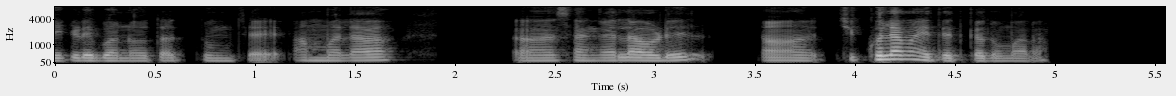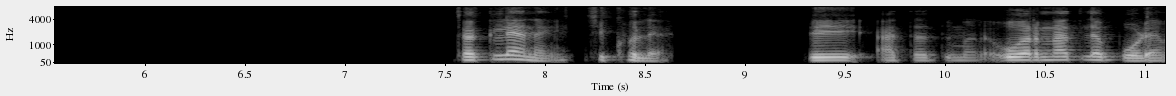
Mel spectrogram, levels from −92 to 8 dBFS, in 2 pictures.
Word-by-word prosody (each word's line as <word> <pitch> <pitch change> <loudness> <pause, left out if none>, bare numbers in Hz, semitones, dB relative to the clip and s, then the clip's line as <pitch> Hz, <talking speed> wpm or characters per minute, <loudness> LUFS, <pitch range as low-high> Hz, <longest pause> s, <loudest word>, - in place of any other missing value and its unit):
इकडे 145 +1 -1
बनवतात. 135 -1 -6
तुमचे 135 -2 -10
आम्हाला 150 +1 -6 0.7
अ, 145 +1 -7
सांगायला 150 +1 -5
आवडेल, 150 +2 -1 0.3
अ, - - -6 0.4
चिकोल्या 200 +6 +5
माहिती 165 -9 -2
आहेत 135 - -4
का 130 - -2
तुम्हाला? 130 0 -11 2.6
चकल्या 205 +6 +5
नाही 145 -4 -3 0.2
चिकोल्या. - - -1 0.7
ते 155 0 +7
आता 145 +1 -6
तुम्हाला 150 0 -12
वरणातल्या 175 +1 +4
पोळ्या 140 -4 +2
150 Hz, 115 wpm, -27 LUFS, 140-165 Hz, 2.6 s, ते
